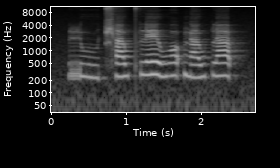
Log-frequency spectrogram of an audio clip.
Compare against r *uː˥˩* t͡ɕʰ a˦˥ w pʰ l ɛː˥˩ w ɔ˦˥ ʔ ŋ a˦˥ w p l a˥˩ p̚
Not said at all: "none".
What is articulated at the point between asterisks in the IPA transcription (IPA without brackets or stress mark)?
uː˨˩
